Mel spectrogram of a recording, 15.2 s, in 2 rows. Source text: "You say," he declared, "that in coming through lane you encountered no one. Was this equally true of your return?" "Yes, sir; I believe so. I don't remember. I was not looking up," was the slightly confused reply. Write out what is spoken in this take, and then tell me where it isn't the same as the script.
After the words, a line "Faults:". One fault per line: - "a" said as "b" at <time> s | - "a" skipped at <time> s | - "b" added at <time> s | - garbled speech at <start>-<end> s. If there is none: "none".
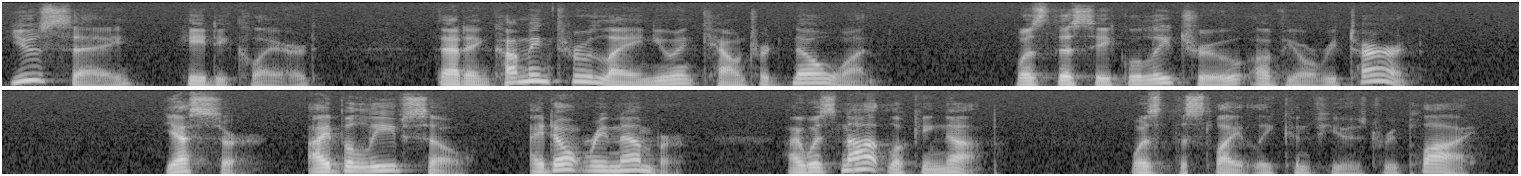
"You say," he declared, "that in coming through lane you encountered no one. Was this equally true of your return?" "Yes, sir; I believe so. I don't remember. I was not looking up," was the slightly confused reply.
Faults:
none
